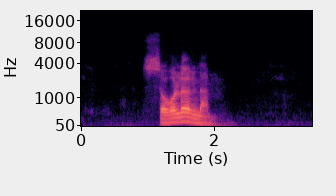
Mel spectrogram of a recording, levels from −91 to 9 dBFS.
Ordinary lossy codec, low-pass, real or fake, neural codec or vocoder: Opus, 24 kbps; 10.8 kHz; fake; codec, 24 kHz, 1 kbps, SNAC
